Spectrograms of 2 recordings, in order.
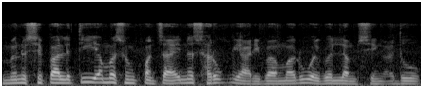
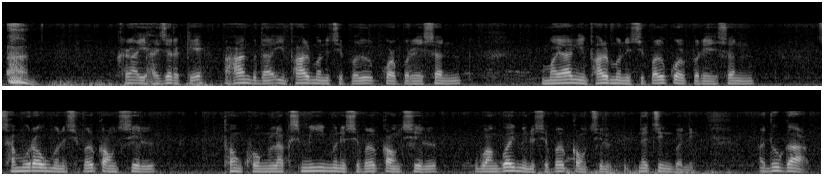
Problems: constant background noise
